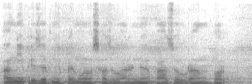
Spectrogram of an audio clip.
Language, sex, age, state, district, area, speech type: Bodo, male, 18-30, Assam, Chirang, rural, read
